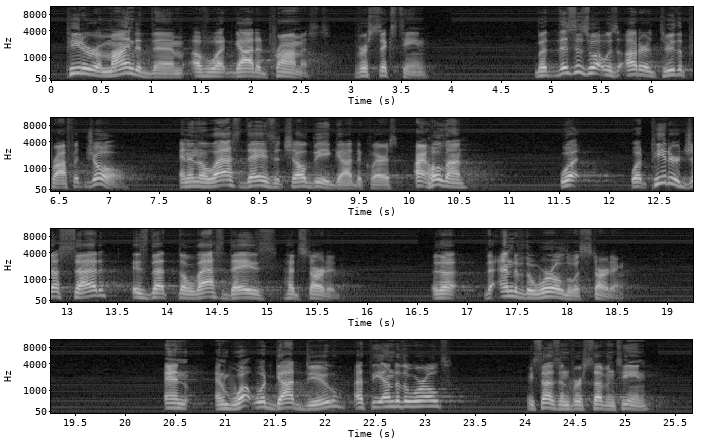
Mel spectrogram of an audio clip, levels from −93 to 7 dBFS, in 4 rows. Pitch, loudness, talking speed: 135 Hz, -26 LUFS, 165 wpm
